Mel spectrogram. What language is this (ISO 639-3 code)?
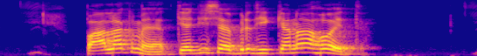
mai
